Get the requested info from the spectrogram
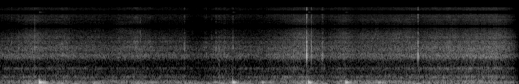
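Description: Snowboard riding through deep powder snow, heard from a camera on the rider: a steady rush of snow and wind on the microphone, with a few low thumps from bumps along the way. The sound cuts off suddenly near the end.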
